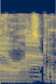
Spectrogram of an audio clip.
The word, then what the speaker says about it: ayahuasca: And we were trying to figure out how to pronounce ayahuasca. – Yeah, ayahuasca. That's it.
